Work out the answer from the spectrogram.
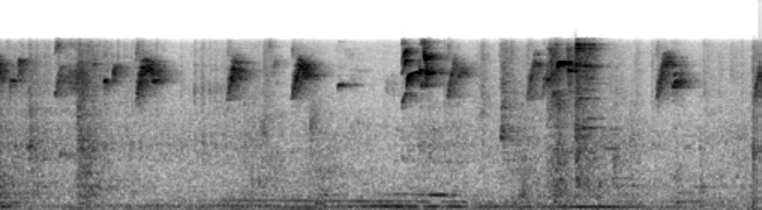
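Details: European goldfinch kept in a cage, recorded for song training, delivers a long run of quick chirps and twittered notes in bursts every second or so, over a low steady hum.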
